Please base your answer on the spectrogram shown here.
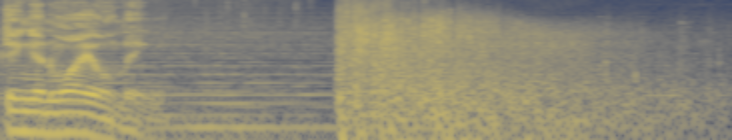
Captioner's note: blast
